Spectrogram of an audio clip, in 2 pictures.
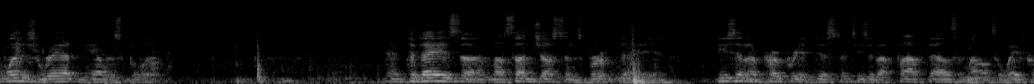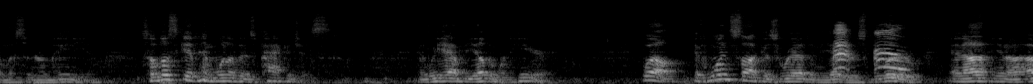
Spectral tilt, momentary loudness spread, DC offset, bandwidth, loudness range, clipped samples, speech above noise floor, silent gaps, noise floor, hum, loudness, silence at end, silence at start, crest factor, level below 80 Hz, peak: -5.5 dB/octave; 23 LU; under 0.1%; 16 kHz; 9 LU; under 0.1%; 26 dB; none; -61 dBFS; none; -35 LUFS; 0 s; 0 s; 22 dB; -56 dBFS; -14 dBFS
